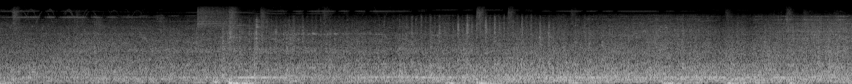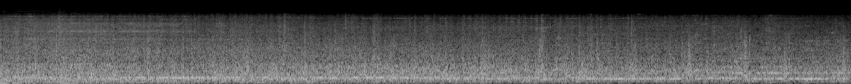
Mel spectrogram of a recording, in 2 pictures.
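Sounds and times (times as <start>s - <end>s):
low drone: 0.0s - 11.3s
train wheels rushing on rail: 0.0s - 17.0s.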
